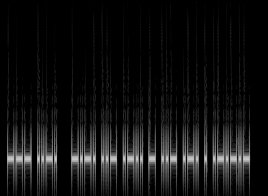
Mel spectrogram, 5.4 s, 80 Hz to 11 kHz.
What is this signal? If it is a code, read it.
Morse code, heard as a keyed tone, about 28 wpm, 700 Hz. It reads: OF CULTURE.
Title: Sentences from Top 1000 Words - Review Part 6 - 28wpm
